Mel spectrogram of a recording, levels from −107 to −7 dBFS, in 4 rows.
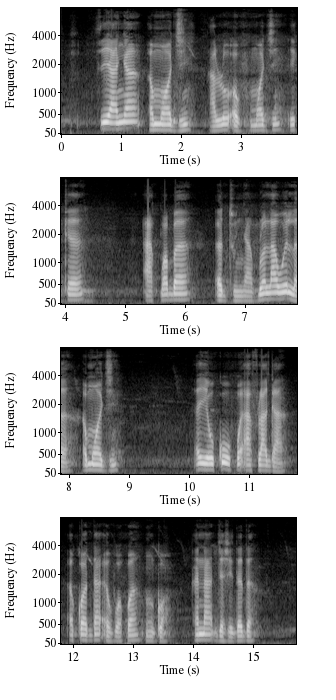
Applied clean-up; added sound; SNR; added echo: none; none; none; none.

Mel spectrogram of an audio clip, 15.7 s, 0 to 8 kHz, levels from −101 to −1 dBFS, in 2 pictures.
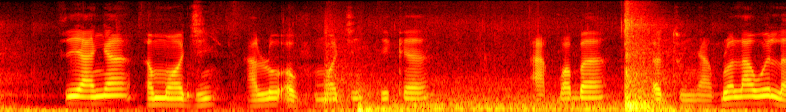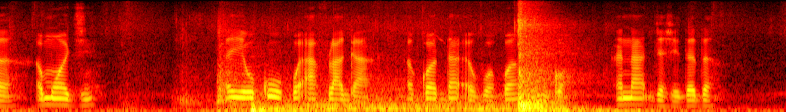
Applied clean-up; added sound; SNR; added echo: none; Sliding door / Slam; 2 dB; none.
